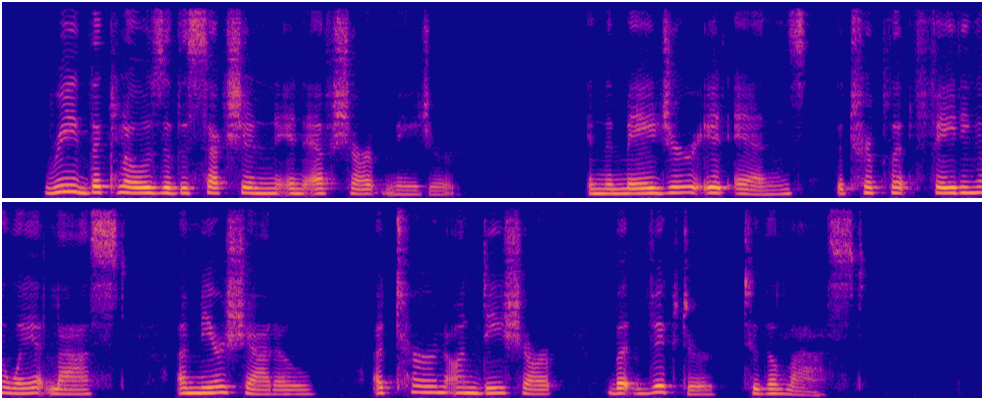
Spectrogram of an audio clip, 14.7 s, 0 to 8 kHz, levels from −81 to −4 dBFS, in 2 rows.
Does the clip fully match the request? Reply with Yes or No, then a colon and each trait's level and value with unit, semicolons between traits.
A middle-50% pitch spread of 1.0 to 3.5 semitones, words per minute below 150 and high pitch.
Yes: average, 2.8 semitones; average, 140 wpm; high, 210 Hz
